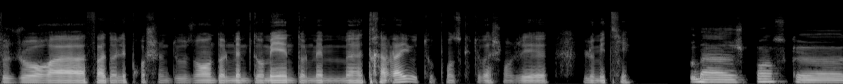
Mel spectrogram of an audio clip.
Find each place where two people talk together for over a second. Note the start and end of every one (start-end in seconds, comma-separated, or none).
none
